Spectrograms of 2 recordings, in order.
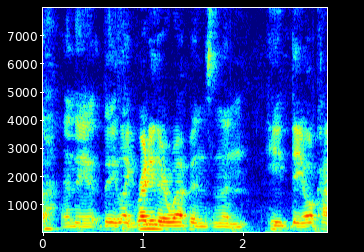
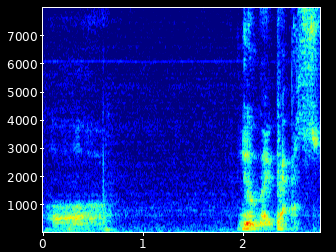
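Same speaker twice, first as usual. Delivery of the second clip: hushed, groggy, small goblin voice; 8 semitones lower, 7 dB quieter than usual. Game master voicing a small goblin opening a door, groggly little goblin voice. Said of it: "He's got a groggly little voice for such a small goblin".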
